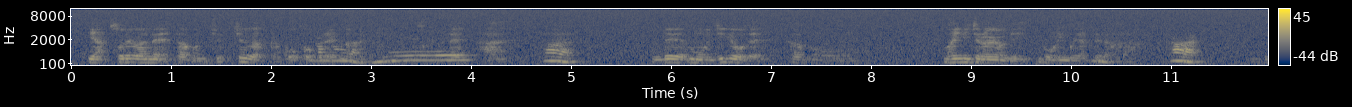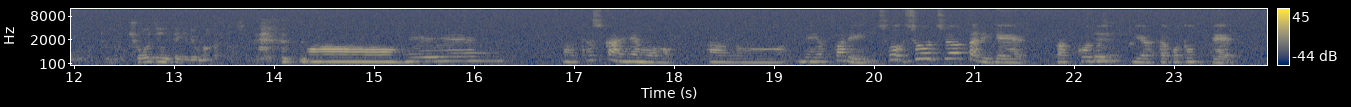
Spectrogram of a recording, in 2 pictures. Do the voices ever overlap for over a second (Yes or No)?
Yes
